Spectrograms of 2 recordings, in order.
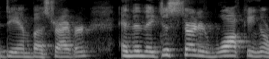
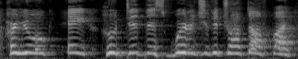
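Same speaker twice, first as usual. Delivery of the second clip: frantic yelling; 8 semitones higher than usual. Retold or imitated. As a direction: re-enact yelling in a panic at the boy. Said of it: "I am screaming like a lunatic".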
